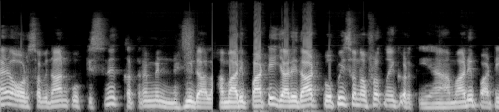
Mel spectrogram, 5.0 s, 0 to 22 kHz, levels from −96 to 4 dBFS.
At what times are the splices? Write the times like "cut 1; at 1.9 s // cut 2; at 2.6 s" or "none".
cut 1; at 2.1 s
